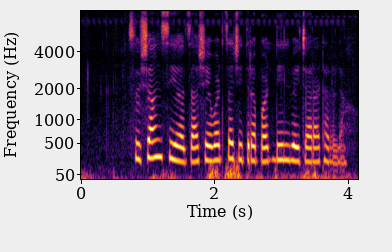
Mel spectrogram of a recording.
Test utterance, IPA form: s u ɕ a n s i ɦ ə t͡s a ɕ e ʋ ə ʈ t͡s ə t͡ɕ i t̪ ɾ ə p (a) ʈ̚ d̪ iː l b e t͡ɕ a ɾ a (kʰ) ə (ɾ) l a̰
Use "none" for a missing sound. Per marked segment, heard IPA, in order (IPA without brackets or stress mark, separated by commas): ə, ʈʰ, ɾ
